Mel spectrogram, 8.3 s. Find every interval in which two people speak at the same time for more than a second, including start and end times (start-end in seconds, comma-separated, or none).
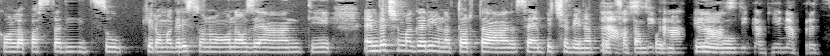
6.0-7.5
